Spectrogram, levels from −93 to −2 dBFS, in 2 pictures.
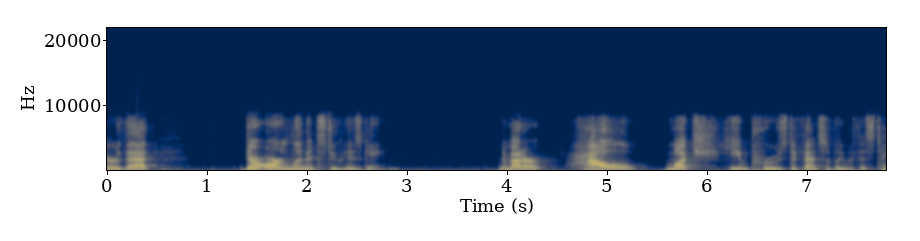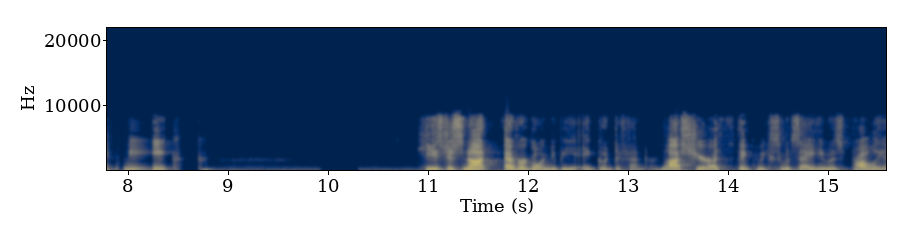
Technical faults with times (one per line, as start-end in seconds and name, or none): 7.89-7.98 short stall from a late packet
8.04-8.73 call audio freeze
9.92-10.33 call audio freeze
14.08-15.58 jitter buffer speed-up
